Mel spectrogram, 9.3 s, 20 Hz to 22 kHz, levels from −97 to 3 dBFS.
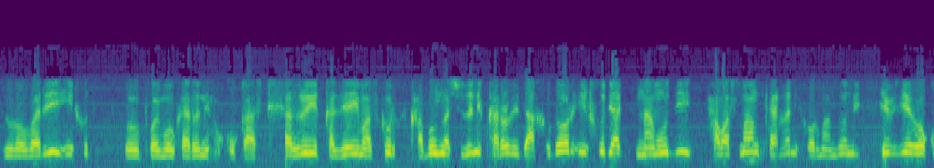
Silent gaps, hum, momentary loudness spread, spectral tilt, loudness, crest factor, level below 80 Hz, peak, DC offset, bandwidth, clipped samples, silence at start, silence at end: none; none; 8 LU; -7.5 dB/octave; -14 LUFS; 12 dB; -58 dBFS; -2 dBFS; under 0.1%; 4 kHz; under 0.1%; 0.05 s; 0 s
